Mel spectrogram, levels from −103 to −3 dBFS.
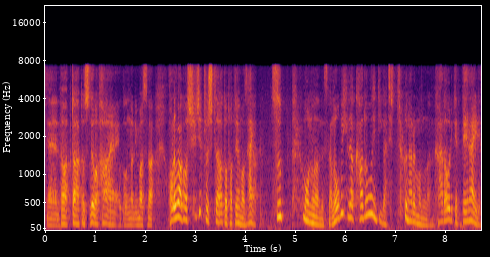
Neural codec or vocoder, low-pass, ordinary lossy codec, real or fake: codec, 16 kHz in and 24 kHz out, 0.6 kbps, FocalCodec, streaming, 4096 codes; 7.2 kHz; none; fake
